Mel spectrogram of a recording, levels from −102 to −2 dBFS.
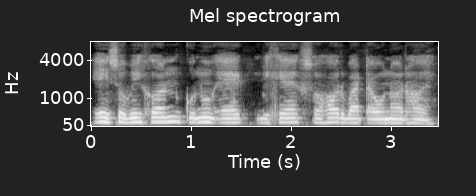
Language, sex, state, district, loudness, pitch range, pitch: Assamese, male, Assam, Sonitpur, -14 LUFS, 135-155 Hz, 145 Hz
